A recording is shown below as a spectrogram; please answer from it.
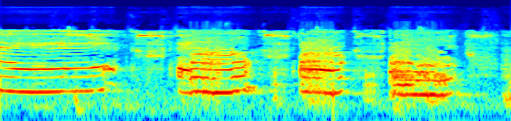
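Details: Donkey (Equus asinus) brays, loud harmonic 'hee' notes alternating with harsh, breathy 'haw' intakes.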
